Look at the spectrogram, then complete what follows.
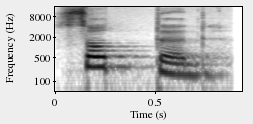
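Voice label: "содтӧд", Komi, female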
